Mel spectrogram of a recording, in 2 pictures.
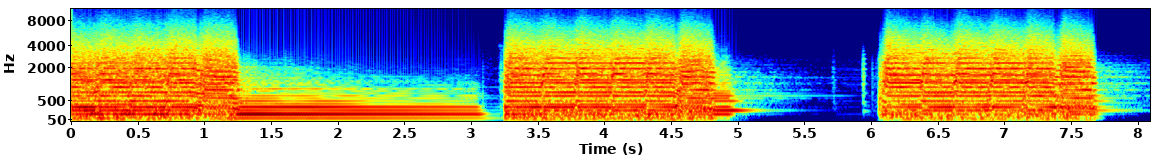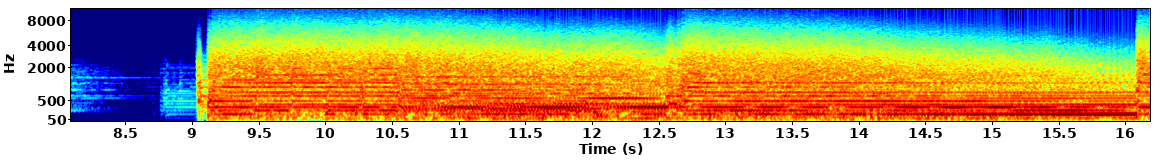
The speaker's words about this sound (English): So the sound of this treble booster with the volume in different positions gives us so much options. So you've got lots of levels of crunch there.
